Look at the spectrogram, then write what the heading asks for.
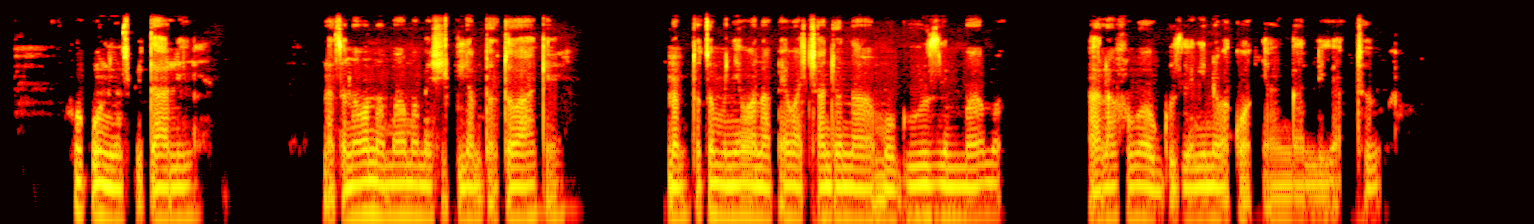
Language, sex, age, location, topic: Swahili, male, 18-24, Nakuru, health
